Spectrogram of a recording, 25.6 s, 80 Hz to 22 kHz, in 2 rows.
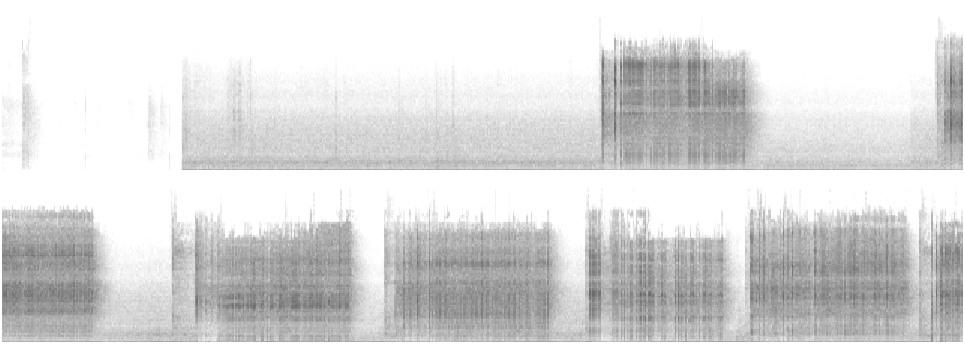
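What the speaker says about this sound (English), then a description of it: "I'm going to do some tack welds because I like tack welding." Tack welds on a replacement door skin for a 1971 K5 Blazer make a series of crackling, buzzing bursts of several seconds each. They rise over a constant nearby electrical hum.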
